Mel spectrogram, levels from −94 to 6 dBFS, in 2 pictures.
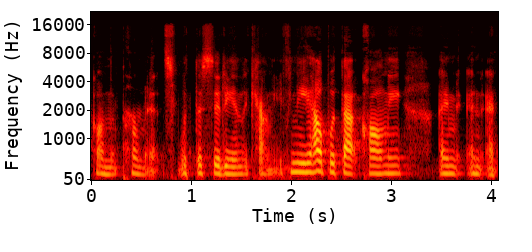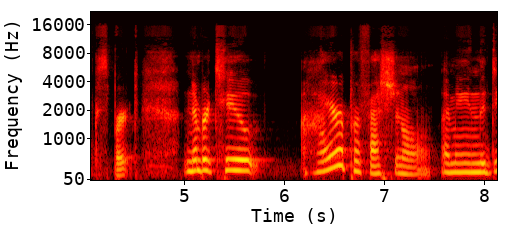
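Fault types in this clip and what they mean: Call bitrate drop: From 0.49 to 2.33 s the speech turns rough and muffled. The call's encoder was starved of bits and coded more coarsely, dulling the highs. The sound fits a fall from about 32 to 15 kbps before recovering.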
